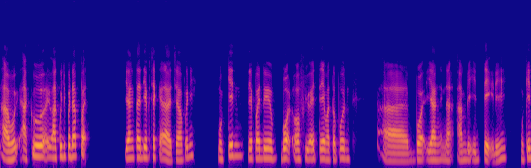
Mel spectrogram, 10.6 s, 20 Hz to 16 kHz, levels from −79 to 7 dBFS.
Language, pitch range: Malay, 140-185 Hz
